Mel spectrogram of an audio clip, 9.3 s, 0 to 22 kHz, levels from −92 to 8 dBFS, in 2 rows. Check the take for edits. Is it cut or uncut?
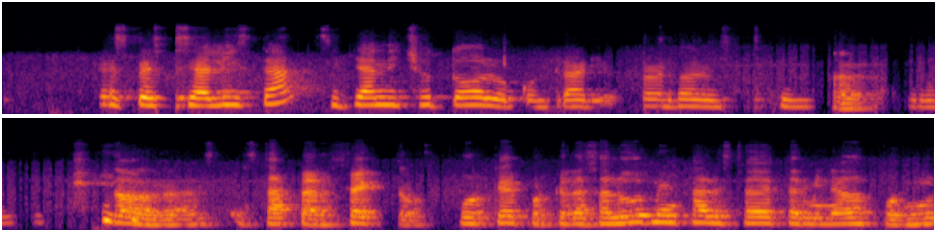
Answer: cut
